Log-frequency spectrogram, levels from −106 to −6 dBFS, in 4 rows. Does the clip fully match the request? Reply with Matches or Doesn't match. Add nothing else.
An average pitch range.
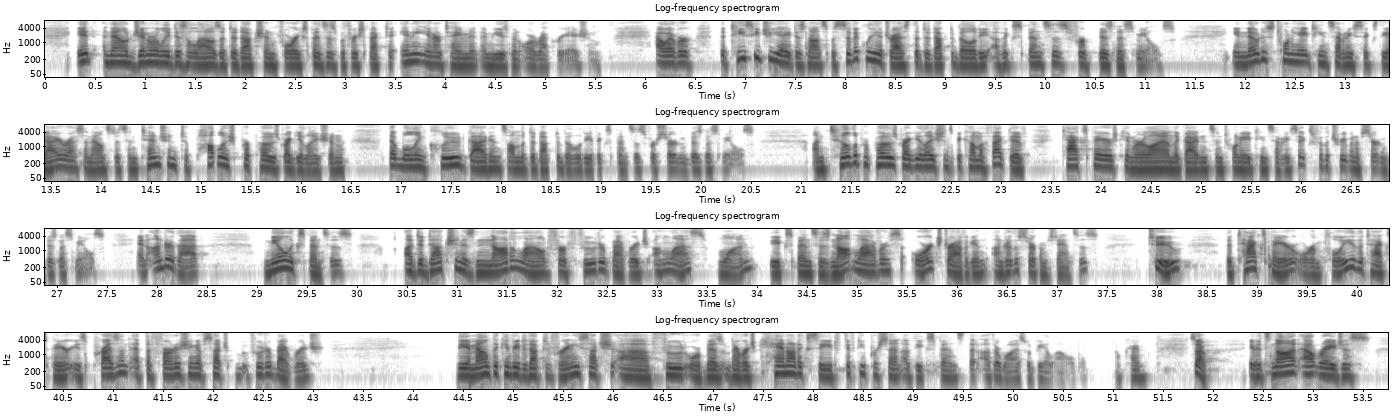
Matches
